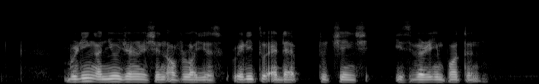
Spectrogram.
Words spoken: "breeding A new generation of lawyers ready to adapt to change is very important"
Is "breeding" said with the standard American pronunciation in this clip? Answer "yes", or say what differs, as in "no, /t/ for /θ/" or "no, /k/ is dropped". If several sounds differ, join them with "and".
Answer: no, /ɹ/ is dropped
